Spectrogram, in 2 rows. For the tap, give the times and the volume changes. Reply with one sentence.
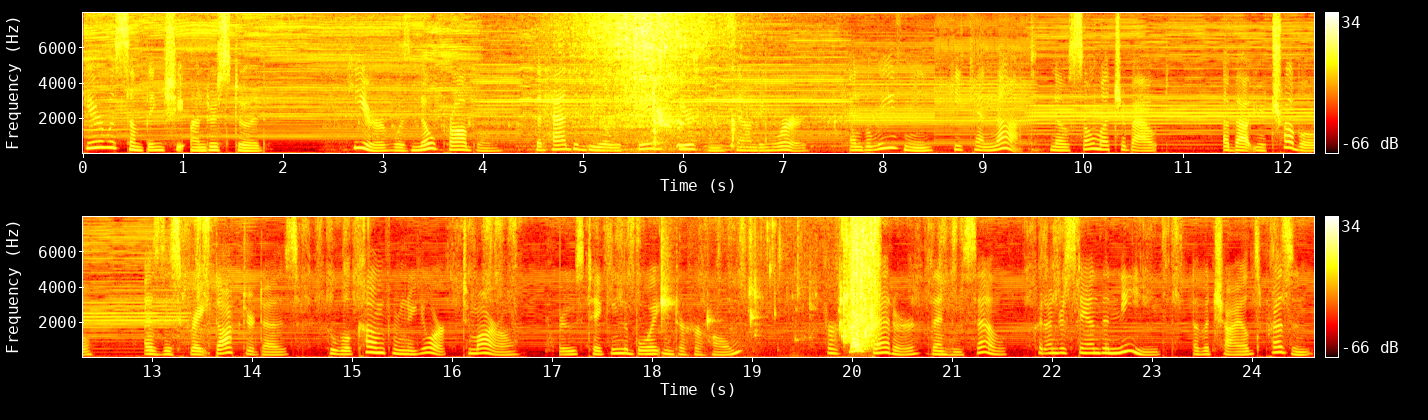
You can hear the tap from 2.3 to 8.1 s, getting louder then quieter; and briefly from 18.1 to 20.3 s.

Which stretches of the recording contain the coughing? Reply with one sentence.
The coughing can be heard from 5.7 to 7.0 s.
